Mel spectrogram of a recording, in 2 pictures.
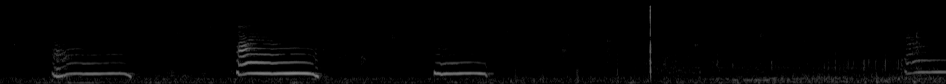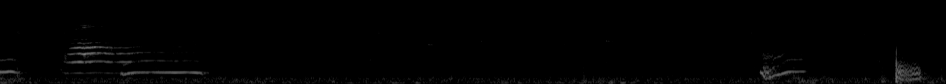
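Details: Begging meows from three pet cats named Saba, Hana and Mizore, which call loudly every day; clear, harmonic meows that rise and fall, some in quick pairs, separated by quiet gaps of several seconds, with no background music.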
